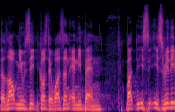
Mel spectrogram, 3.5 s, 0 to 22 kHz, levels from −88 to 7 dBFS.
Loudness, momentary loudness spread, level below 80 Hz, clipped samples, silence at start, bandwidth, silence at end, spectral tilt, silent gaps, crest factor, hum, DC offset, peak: -24 LUFS; 4 LU; -54 dBFS; under 0.1%; 0 s; 17 kHz; 0 s; -5.5 dB/octave; none; 20 dB; none; under 0.1%; -4 dBFS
